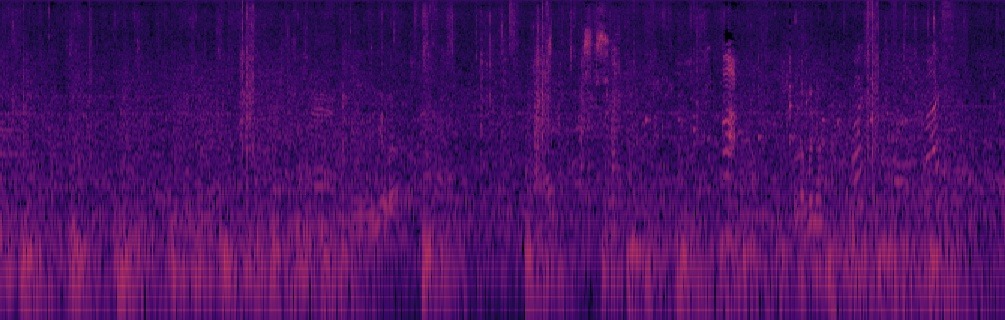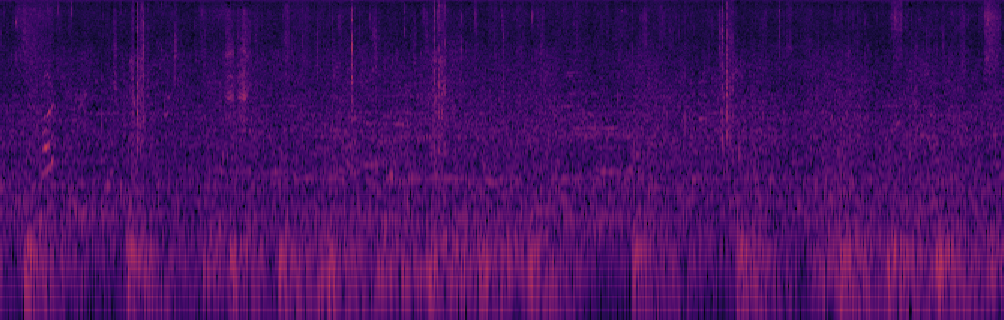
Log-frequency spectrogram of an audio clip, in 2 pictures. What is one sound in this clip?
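A crowd of adults and children chatters and murmurs outdoors.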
